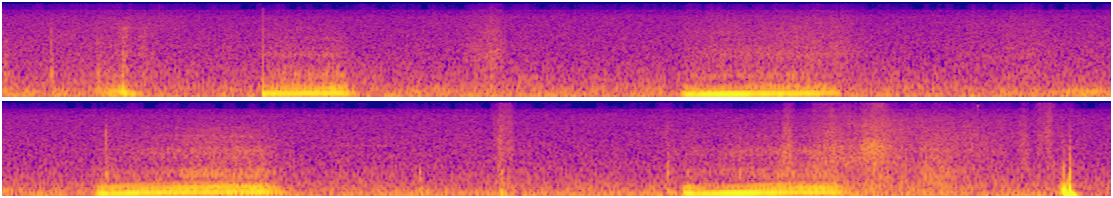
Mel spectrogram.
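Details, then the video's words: Sleeping cat with its nostrils blocked, giving a run of low, rough snores every two to three seconds, several with a slight rising whine, ending in a sharp click. "코 골면서 자는 고양이 콧구멍 막아보기😺 코고는 고양이 Snoring cat"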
